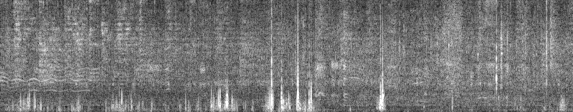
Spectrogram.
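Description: A bicycle rattles and clicks as it rolls along a paved path.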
